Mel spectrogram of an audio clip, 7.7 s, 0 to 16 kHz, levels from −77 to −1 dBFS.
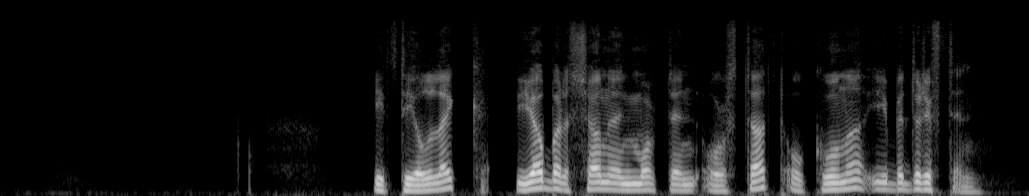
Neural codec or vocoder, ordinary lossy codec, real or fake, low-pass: codec, 16 kHz in and 24 kHz out, 0.9 kbps, LongCat-Audio-Codec, fine tuned four codebook decoder; none; fake; 10.8 kHz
